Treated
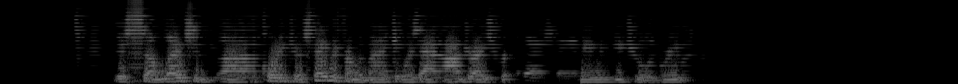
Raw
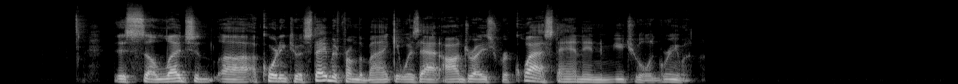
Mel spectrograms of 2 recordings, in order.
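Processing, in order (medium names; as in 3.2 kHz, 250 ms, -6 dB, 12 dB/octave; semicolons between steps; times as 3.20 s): partials quantised in pitch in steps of 3 st; 5.05–5.81 s: two resonant band-passes 1.2 kHz, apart 2.5 oct; chord resonator D#2 major, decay 0.21 s; hard clipper -22.5 dBFS, distortion -13 dB; flutter echo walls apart 8.9 m, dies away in 0.26 s; transformer saturation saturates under 890 Hz; trim -6 dB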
